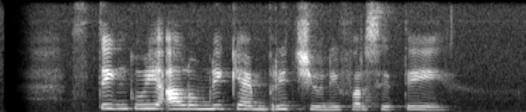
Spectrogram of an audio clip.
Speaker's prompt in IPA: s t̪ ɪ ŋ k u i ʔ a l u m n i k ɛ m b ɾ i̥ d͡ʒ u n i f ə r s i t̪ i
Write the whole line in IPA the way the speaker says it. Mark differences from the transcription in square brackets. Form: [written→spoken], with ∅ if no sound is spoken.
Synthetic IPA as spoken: s t̪ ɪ ŋ k u i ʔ a l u m n i k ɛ m b ɾ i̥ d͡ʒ u n i f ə r s i t̪ i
